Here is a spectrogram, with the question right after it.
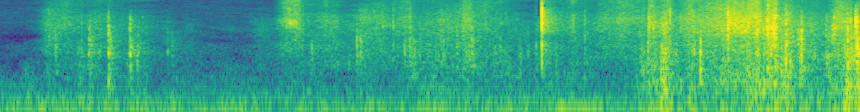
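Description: Fingertips with long nails hold and flip a folded, printed newsprint insert with coloured pages. The paper gives soft, bright crinkling and crackling with a few sharper ticks, growing louder and denser toward the end.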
